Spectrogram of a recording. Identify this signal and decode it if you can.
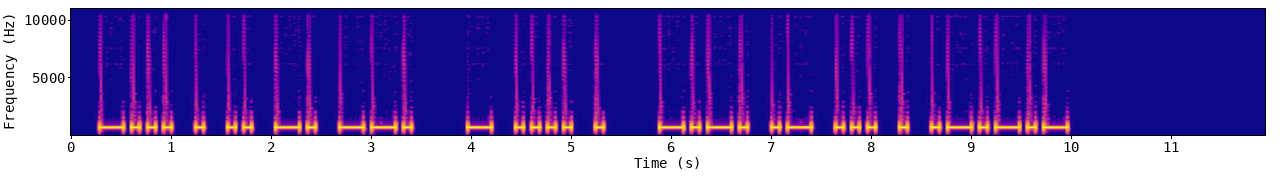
Morse code, heard as a keyed tone, about 15 wpm, 700 Hz. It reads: BEING THE CASE.
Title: Sentences from Top 1000 Words - Review Part 3 - 15wpm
